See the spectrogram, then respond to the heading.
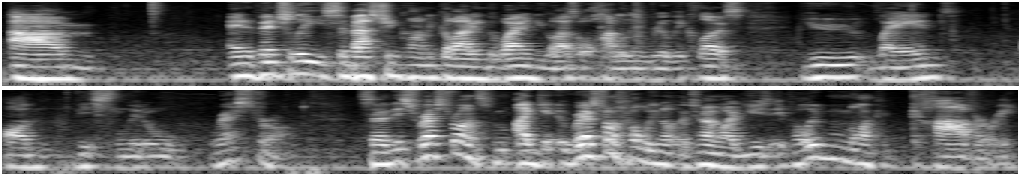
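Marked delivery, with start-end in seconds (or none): none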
